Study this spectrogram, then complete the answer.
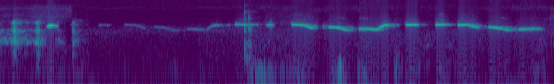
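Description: A person whistles a jingle. Brief voice sounds come first, then a clear, close melody of rising and falling whistled notes in short, rhythmic phrases.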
